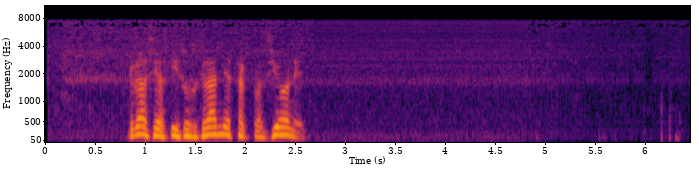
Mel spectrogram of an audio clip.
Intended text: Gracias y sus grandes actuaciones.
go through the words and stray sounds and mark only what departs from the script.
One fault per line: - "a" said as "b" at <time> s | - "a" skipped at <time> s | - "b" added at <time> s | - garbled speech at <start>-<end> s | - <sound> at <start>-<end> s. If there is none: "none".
none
